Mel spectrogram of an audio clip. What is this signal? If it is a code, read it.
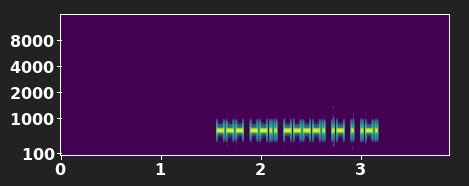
Morse code, heard as a keyed tone, about 50 wpm, 700 Hz. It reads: OZ9AER
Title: DXCC-100 Call Signs - 6 Characters - Repeated 2x - 50wpm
